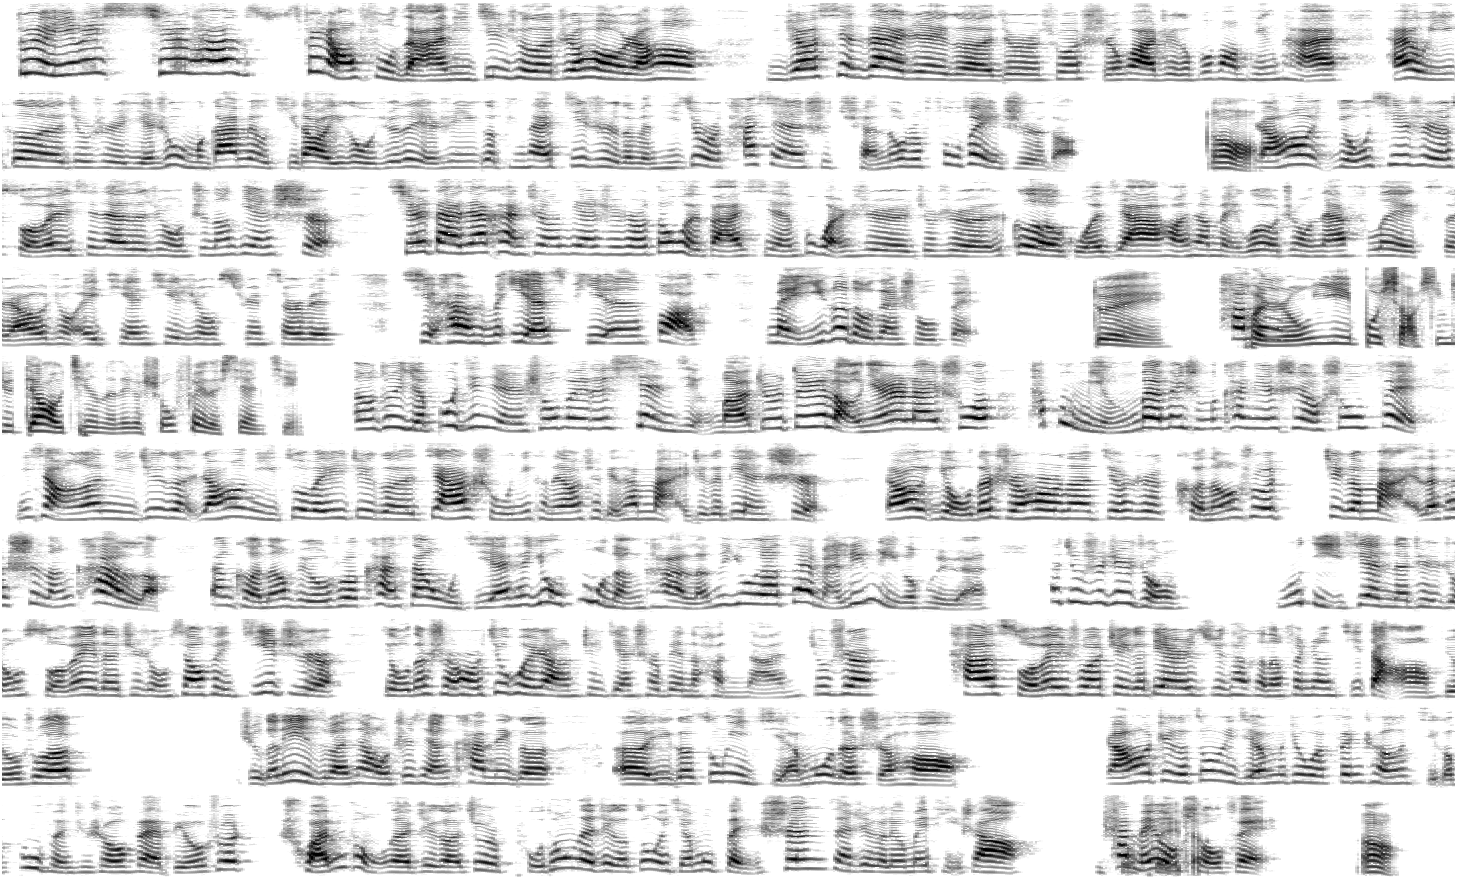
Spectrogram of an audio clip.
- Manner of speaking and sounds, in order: other background noise; in English: "stream service"
- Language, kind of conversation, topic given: Chinese, podcast, 播放平台的兴起改变了我们的收视习惯吗？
